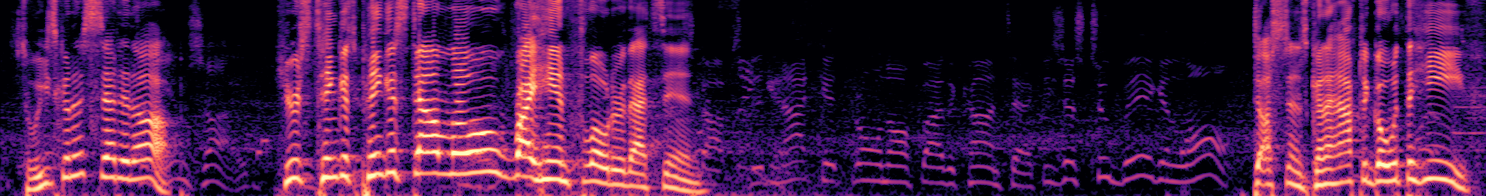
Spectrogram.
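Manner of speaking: energetic esports play-by-play; esports caster. Acted. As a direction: call it live as the play builds. Live play-by-play run.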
